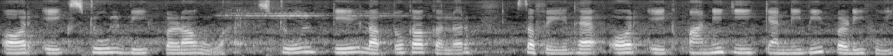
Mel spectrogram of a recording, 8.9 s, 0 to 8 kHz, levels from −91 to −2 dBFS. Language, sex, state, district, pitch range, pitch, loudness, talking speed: Hindi, female, Punjab, Fazilka, 185-215 Hz, 195 Hz, -18 LUFS, 145 wpm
